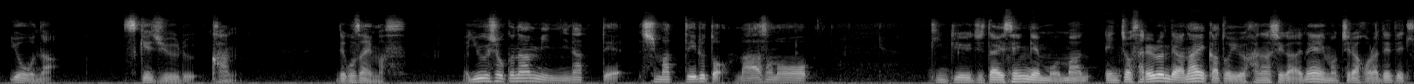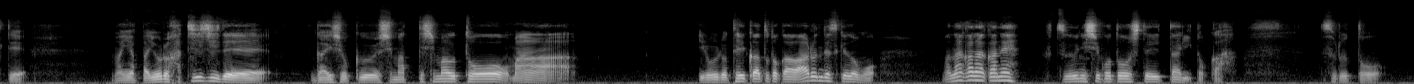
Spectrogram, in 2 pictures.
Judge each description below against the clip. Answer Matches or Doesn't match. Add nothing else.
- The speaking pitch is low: Matches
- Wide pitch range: Matches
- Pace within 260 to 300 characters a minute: Matches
